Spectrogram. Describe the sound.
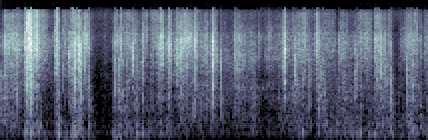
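An envelope is opened, with crinkling, tearing paper and quick handling noises coming in short bursts. There is a brief pause after about a second, then steadier rustling follows.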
